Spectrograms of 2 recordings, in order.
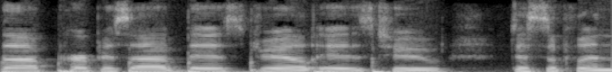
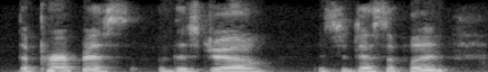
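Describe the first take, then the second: First: Each word is read separately, one at a time. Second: The words are read together as one phrase. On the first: The speaker calls it wrong. "instead of it being one at a time" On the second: The speaker calls it right. "a thought"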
